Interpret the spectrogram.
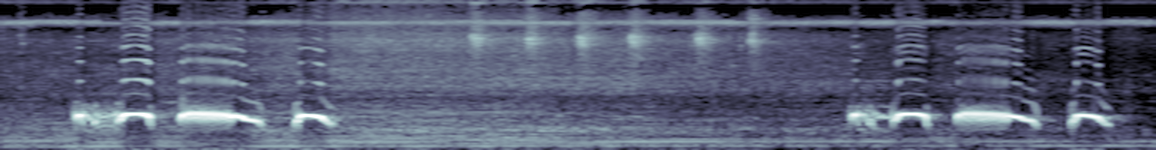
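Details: Eurasian collared dove, a very vocal bird used as a tutor recording to stir reluctant spotted doves to call: two three-note cooing phrases, each a short coo, a long falling middle coo and a clipped end note, separated by a few seconds of quiet.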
